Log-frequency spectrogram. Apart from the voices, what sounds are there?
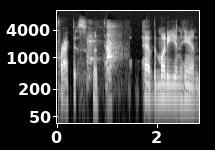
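dogs barking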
